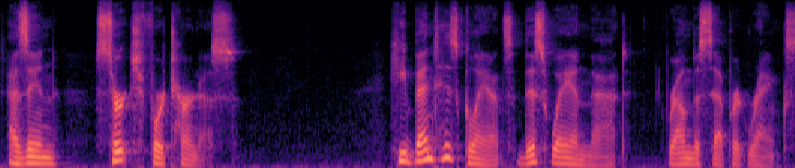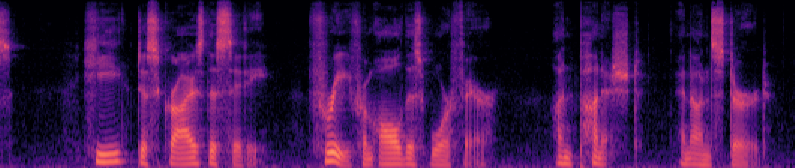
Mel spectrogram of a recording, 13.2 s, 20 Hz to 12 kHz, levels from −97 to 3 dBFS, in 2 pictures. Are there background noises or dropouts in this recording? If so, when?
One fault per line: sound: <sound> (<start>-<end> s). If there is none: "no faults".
no faults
